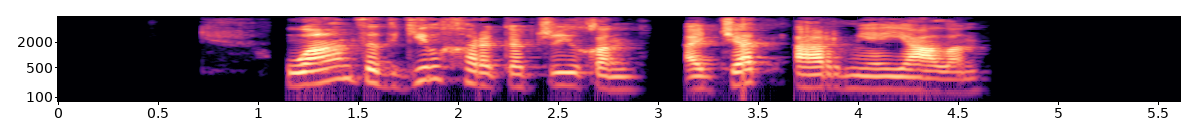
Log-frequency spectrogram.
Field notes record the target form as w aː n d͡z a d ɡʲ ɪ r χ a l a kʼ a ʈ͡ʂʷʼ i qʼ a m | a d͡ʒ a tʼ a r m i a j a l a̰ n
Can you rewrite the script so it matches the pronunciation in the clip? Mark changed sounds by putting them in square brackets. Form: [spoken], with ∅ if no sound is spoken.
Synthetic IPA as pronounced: w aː n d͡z a d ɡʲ ɪ [l] χ a [ɾ] a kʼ a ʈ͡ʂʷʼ i qʼ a [n] | a d͡ʒ a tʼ a r m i a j a l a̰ n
